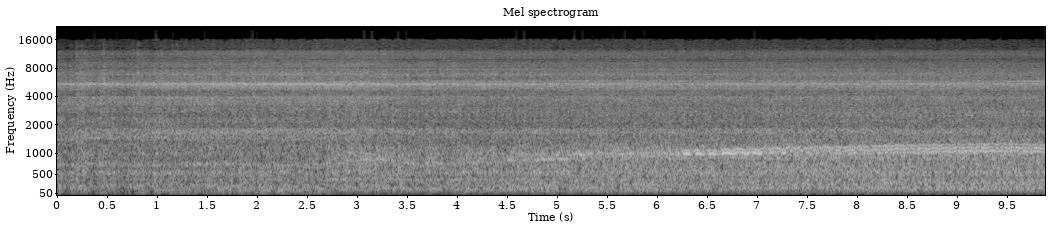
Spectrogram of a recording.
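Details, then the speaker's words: 1968 Ford LTD 390 FE 2-barrel V8, off the road since 1999, running on a cold start. A loud steady roar with a little throttle, the tone creeping up near the end, no knocks or misfires; runs fine. "Still runs pretty good though, sounds good."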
